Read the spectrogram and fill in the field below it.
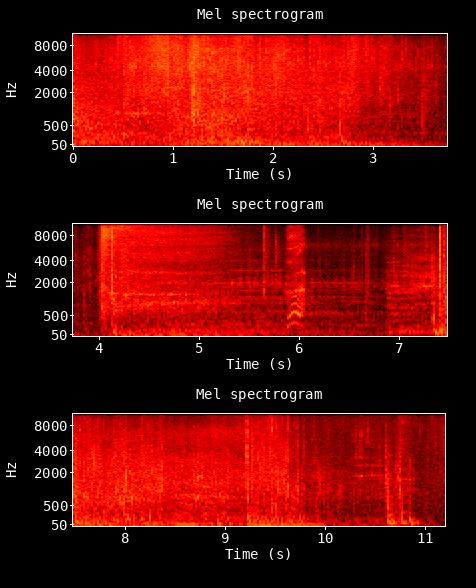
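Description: The Incendio fire spell is cast in a Harry Potter video game, a loud booming whoosh of flame over a continuous game soundscape with deep rumbles, creaks and brief bright flares.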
